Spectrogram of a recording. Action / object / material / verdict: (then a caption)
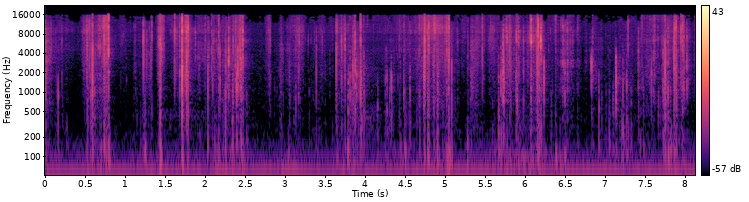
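scrape / plastic-wrapped product tube / plastic film / none. A plastic-wrapped product tube is crinkled, squeezed and scratched with nails close to the microphone. Quiet, bright crackles, crinkles and short scratchy bursts come in quick irregular clusters over a low steady hum.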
